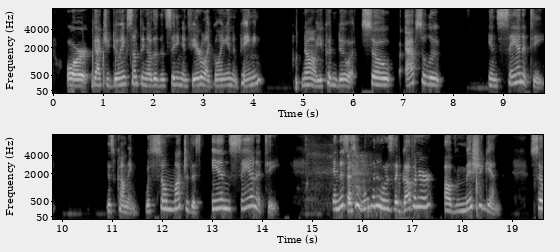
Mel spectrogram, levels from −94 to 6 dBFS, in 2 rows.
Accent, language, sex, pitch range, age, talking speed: American, English, female, 185-265 Hz, 50-69, 130 wpm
